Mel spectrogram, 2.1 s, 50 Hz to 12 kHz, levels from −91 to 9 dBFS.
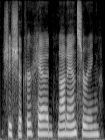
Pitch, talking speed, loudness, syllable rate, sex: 200 Hz, 170 wpm, -14 LUFS, 4.1 syllables/s, female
